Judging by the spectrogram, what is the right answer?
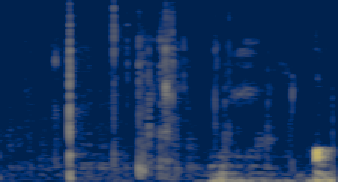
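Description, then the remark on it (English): A crunchy bite into a pickle sandwich, heard as several sharp, crackling crunches in quick succession, followed by softer chewing and rustling. “Good crunch. I can hear the crunch from here, dude.”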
